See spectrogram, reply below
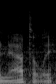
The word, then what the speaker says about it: Naphtali: How do you pronounce it in ritual? We say Naphtali.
